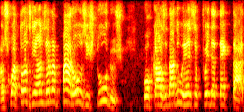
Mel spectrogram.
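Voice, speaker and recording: A man's extremely high, raised and projected voice, bright and sharp in tone, at a moderate pace. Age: 70s. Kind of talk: panel discussion.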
